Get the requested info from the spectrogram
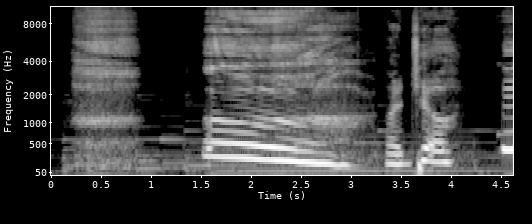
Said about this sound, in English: A whole bunch of yawns just came out of nowhere and attacked him and made him really sleepy. Have you ever had a yawn come out of nowhere and it just makes you super sleepy?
